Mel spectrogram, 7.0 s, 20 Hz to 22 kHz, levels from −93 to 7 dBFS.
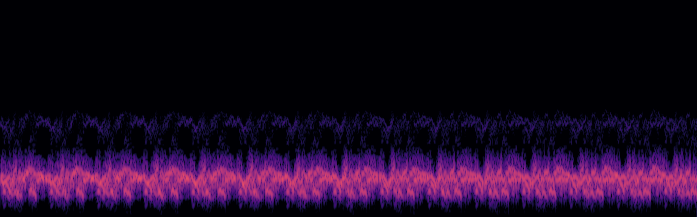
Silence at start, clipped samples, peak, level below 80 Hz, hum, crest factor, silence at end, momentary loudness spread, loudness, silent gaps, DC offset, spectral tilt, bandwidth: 0 s; under 0.1%; -30 dBFS; under -90 dBFS; none; 8 dB; 0 s; 1 LU; -39 LUFS; none; under 0.1%; 4 dB/octave; 2.8 kHz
